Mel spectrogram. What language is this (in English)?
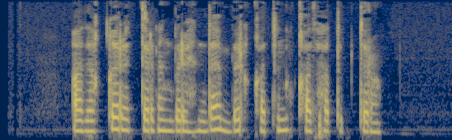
Bashkir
